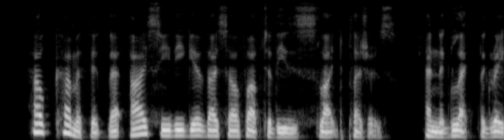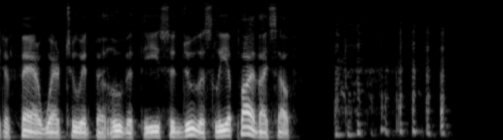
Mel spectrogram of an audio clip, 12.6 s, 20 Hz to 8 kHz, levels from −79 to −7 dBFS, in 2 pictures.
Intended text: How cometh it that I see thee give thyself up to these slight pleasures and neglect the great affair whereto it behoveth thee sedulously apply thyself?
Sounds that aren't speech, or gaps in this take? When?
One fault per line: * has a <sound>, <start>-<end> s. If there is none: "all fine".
* has a laugh, 10.5-12.0 s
